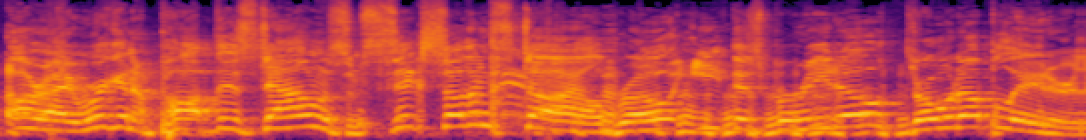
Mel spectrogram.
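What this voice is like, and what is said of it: Put-on Southern California dude accent. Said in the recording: “accent of Flavortown ... Southern California.”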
